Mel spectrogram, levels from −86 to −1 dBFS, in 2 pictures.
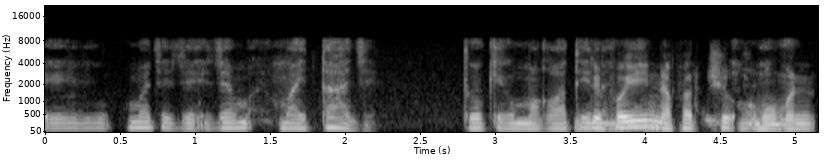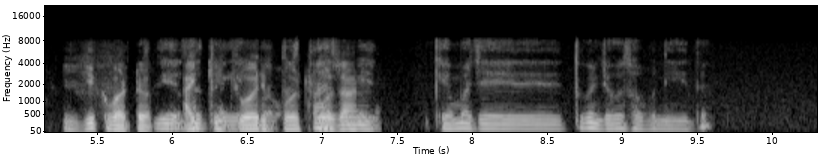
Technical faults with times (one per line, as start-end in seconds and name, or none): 4.06-4.79 speech suppressed in double talk
4.65-4.71 echo leak
5.10-5.20 speech suppressed in double talk
5.79-6.16 speech suppressed in double talk
6.32-6.36 echo leak
6.66-6.72 echo leak
6.71-7.49 speech suppressed in double talk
